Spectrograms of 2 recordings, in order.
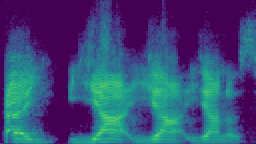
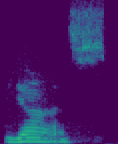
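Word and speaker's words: Janus: It's J, but it's pronounced like a Y. Correct. Yanos.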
